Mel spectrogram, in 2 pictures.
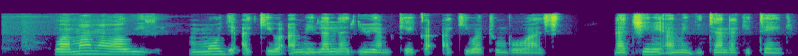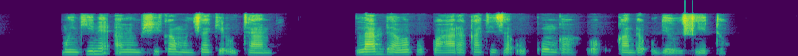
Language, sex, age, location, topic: Swahili, female, 25-35, Mombasa, health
